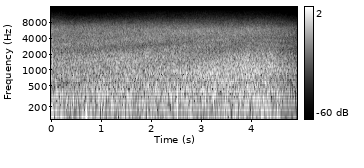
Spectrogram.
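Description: Surf rolls steadily onto the beach at Ocean City, Maryland, a constant loud wash of breaking waves mixed with wind buffeting the microphone.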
